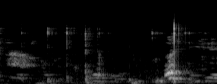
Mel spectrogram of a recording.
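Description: A few sharp computer mouse clicks, with faint, brief bits of voice in between.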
